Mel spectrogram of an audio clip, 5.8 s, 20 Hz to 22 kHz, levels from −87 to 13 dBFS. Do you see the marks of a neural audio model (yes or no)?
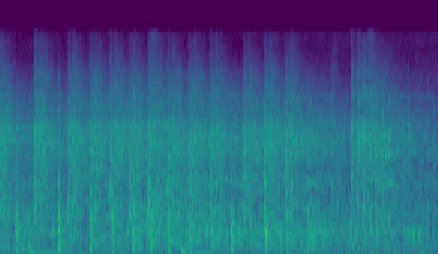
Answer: no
